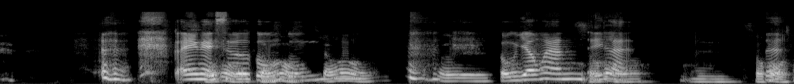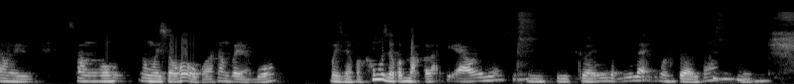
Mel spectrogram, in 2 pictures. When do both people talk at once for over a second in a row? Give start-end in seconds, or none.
1.9-3.1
